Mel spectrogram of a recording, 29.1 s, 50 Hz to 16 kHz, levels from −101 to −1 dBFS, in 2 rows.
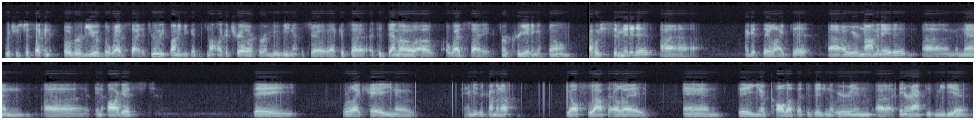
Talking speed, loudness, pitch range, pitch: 175 wpm, -23 LUFS, 90-95 Hz, 95 Hz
